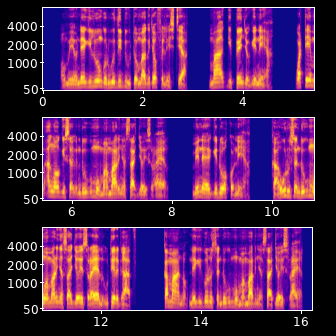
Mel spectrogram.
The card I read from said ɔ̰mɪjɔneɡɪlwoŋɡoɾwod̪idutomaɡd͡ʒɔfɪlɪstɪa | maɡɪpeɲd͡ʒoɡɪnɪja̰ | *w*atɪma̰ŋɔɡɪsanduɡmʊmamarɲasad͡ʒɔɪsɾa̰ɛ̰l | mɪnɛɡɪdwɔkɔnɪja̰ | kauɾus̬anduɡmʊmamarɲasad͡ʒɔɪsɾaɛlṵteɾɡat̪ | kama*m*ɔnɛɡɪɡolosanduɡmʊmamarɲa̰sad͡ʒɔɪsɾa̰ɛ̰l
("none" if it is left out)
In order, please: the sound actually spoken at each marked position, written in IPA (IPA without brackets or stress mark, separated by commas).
w, n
